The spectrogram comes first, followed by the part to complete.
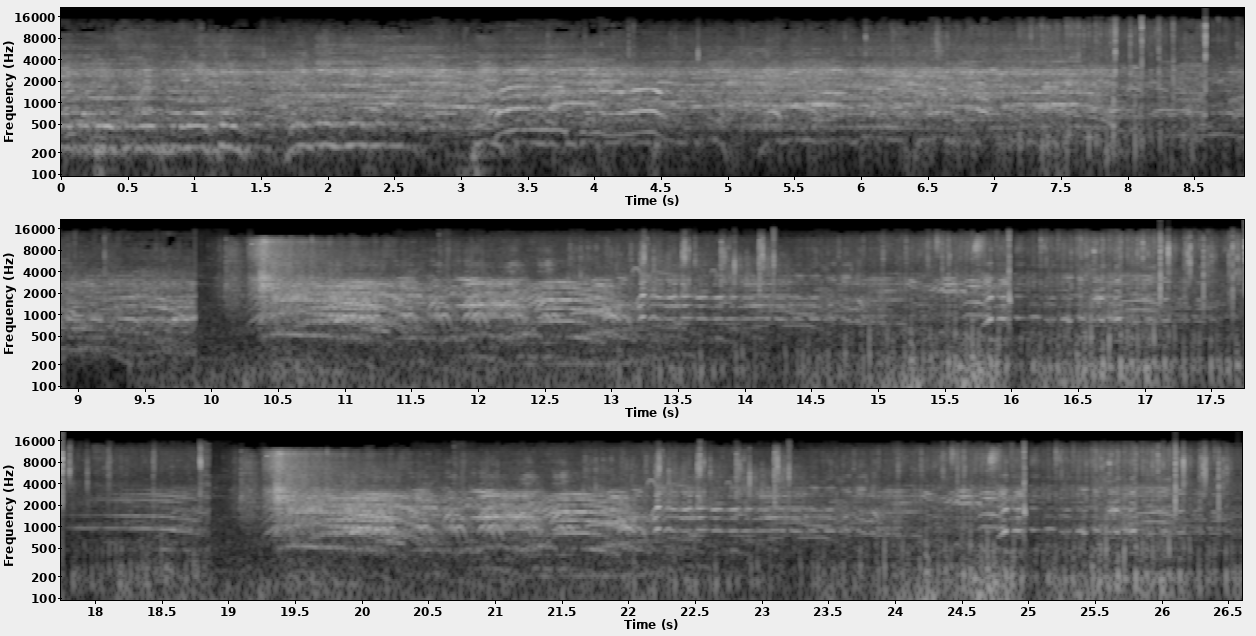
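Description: Spectators shouting and cheering on racing horses, many voices overlapping. A deeper rumbling noise joins under the voices about ten seconds in.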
